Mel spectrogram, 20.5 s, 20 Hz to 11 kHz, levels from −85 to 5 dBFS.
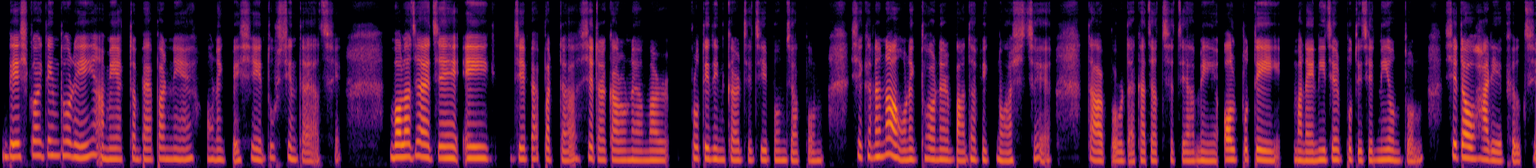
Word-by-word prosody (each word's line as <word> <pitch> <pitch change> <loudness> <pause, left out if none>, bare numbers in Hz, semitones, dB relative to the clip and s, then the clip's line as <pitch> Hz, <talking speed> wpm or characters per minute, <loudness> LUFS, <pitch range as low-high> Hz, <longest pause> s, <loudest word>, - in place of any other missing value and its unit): বেশ 255 0 +6
কয়েকদিন 275 0 0
ধরেই 245 -3 +2 0.2
আমি 210 -2 +1
একটা 210 +2 -6
ব্যাপার 205 +2 0
নিয়ে 200 -1 0 0.3
অনেক 200 -1 -3
বেশি 185 +7 -2 0.2
দুশ্চিন্তায় 225 -2 -4
আছি। - - -6 0.8
বলা 245 +1 +9
যায় 250 -3 +7
যে 230 - +4 0.4
এই 225 0 +7 0.5
যে 210 - +4
ব্যাপারটা 205 -3 -3 0.3
সেটার 205 -4 +2
কারণে 185 0 +1
আমার 185 0 0 0.4
প্রতিদিনকার 205 -4 -1
যে 190 - -5
জীবনযাপন 185 -2 -4 0.5
সেখানে 250 0 0
না 305 - +9 0.2
অনেক 195 0 0
ধরনের 200 -2 +1
বাধা-বিঘ্ন 190 +1 -4 0.2
আসছে। 210 +4 -4 0.7
তারপর 175 -3 +1 0.2
দেখা 180 +2 -2
যাচ্ছে 175 +2 -3
যে - - -4
আমি 180 0 -1 0.3
অল্পতেই 195 -1 +3 0.4
মানে 180 -1 +2 0.2
নিজের 195 +1 +1
প্রতি 195 -2 -3
যে 185 - 0
নিয়ন্ত্রণ 190 -2 -2 0.4
সেটাও 235 -3 +5
হারিয়ে 180 -4 +2
ফেলছি। 155 -2 -5
200 Hz, 125 wpm, -25 LUFS, 185-220 Hz, 0.8 s, বলা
